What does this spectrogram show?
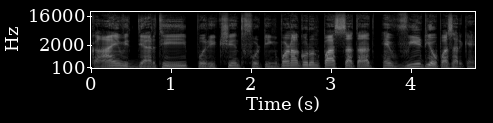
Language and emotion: Goan Konkani, disgusted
